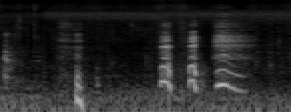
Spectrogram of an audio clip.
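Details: Two white rescued stray puppies act up when shut in their cage: a soft early yip, then two sharp high yelping barks about a third of a second apart, then a longer whine that falls in pitch, over quiet room hum.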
